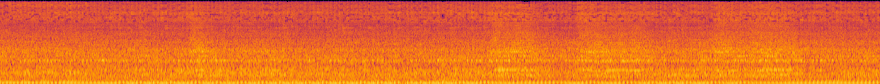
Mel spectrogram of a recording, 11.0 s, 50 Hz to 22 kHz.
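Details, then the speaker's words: Yard Machines (MTD) 42-inch riding mower, single-cylinder engine, after carburetor cleaning and freeing a stuck emergency shut-off: steady, even idle with a smooth low thrum, no misses or knocks; runs pretty good. "all right looks like it runs pretty good"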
